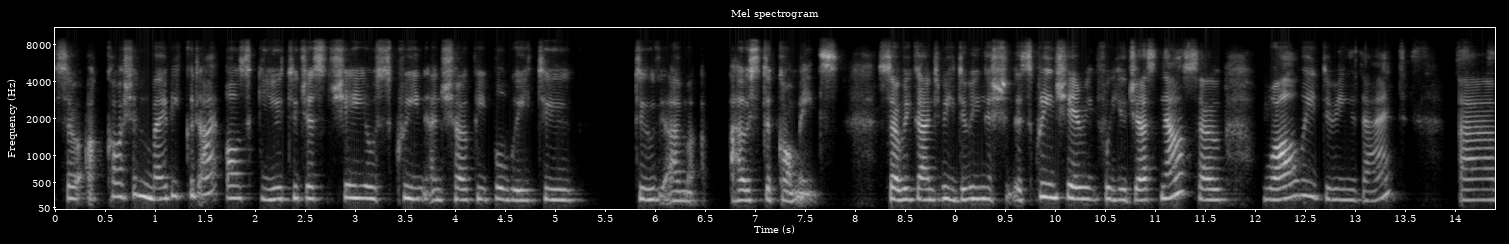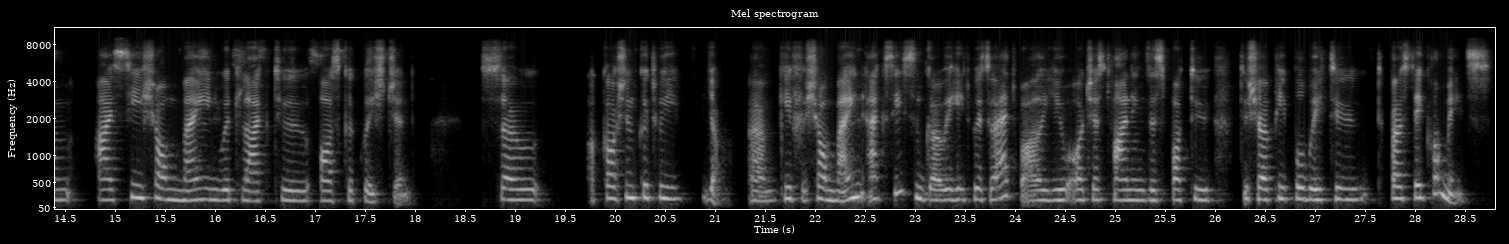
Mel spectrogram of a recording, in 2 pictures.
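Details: Adult woman speaking; Normal voice.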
